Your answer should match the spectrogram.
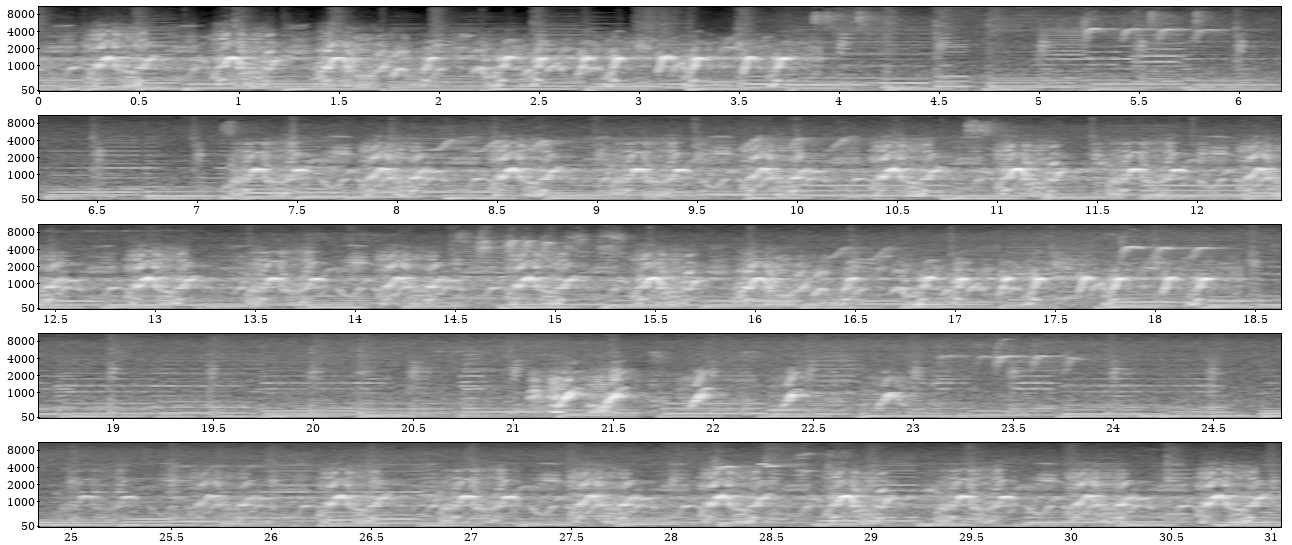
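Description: Zebra barking calls, rapid yipping barks repeated in long bouts with short pauses between them, over background music.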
